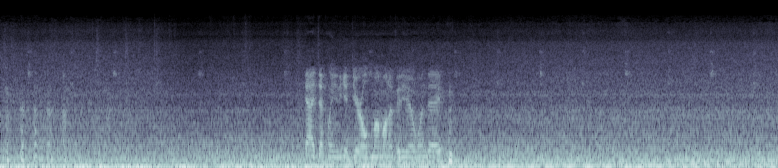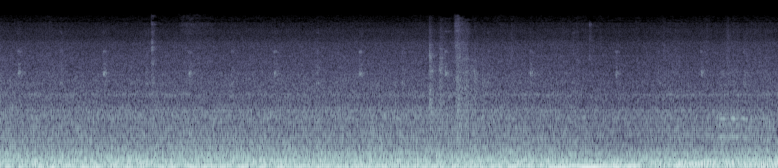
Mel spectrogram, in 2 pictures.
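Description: Tyres roll over the road with a steady low roar.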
